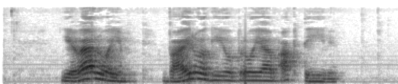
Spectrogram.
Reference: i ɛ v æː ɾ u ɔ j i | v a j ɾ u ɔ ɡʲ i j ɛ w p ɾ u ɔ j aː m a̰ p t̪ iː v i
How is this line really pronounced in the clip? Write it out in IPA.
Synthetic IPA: i ɛ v æː ɾ u ɔ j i | v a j ɾ u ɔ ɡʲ i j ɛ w p ɾ u ɔ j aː m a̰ k t̪ iː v i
